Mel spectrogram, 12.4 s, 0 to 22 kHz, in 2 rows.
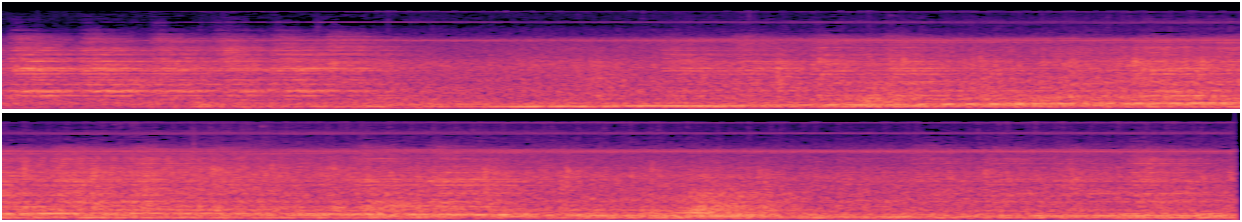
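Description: ZP-9B rotary tablet press starting up: its electric motor and turret begin running about two seconds in, with a hum that rises in pitch and then settles into steady mechanical running.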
